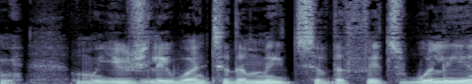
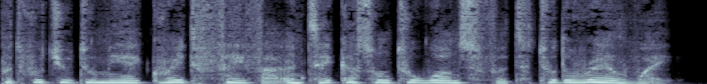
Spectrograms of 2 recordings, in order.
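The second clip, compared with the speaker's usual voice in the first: breathless, high-pitched exclamation, out of breath; 8 semitones higher than usual. A lady standing in the muddy road asks the narrator for a ride; exclaimed breathlessly. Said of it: "she exclaimed breathlessly".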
